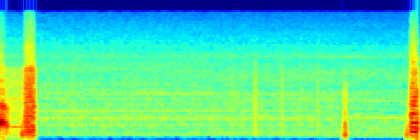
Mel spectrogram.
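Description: Steady faint hiss of the aircraft's radio and intercom audio between transmissions, after a last spoken word right at the start. A faint click comes about three and a half seconds in.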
